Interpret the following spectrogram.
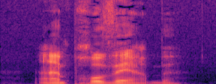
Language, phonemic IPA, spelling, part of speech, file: French, /pʁɔ.vɛʁb/, proverbe, noun, Fr-proverbe.ogg
- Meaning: proverb, saying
